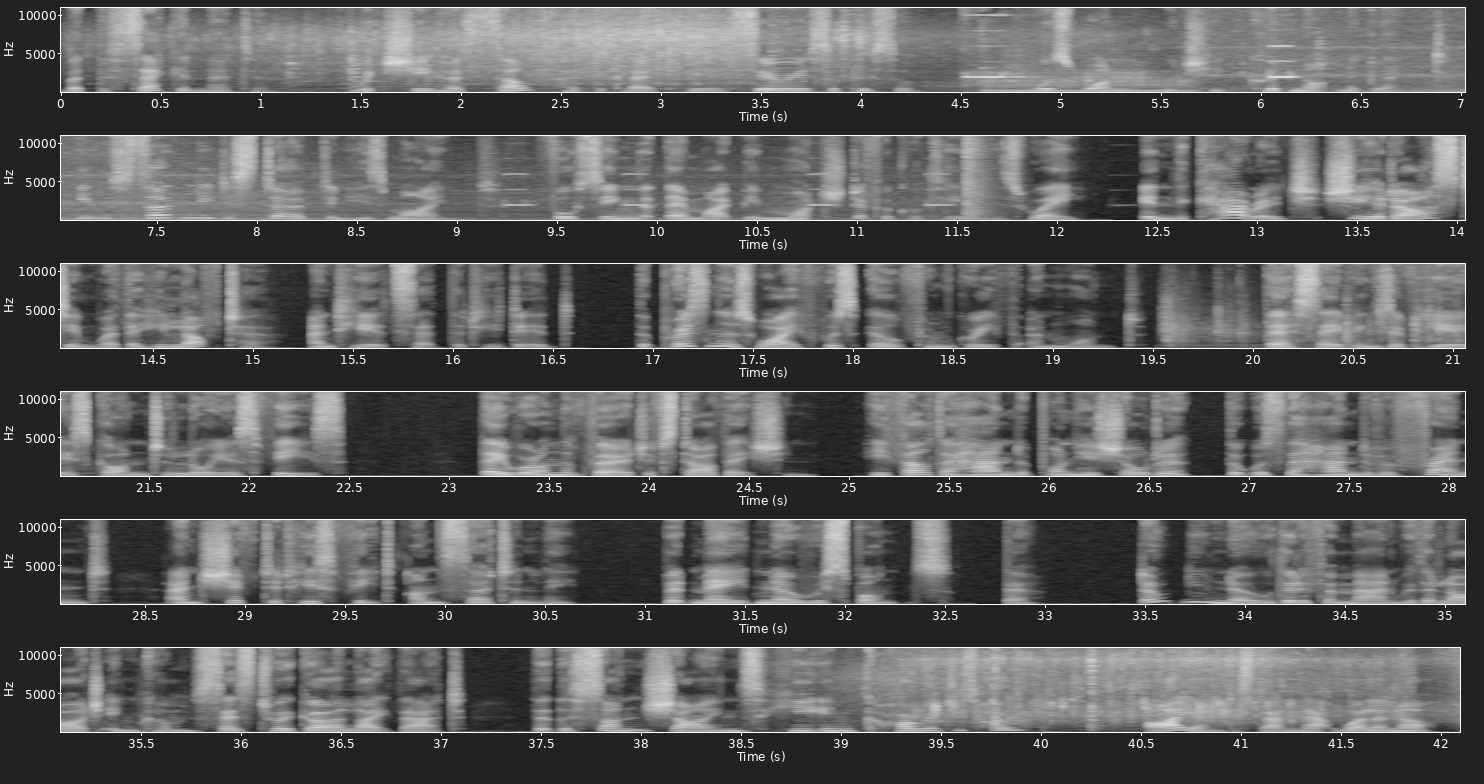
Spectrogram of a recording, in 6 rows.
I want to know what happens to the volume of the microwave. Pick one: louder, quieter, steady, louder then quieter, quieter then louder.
quieter.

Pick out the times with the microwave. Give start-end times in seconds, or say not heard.
4.5-11.9.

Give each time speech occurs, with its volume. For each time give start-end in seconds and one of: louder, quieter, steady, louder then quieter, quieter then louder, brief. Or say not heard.
0.0-42.0 steady.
